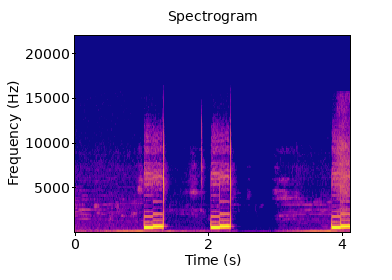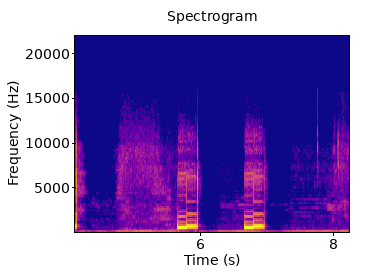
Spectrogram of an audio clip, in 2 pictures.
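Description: Five short electronic beeps at uneven intervals, each a quick two-note tone that steps up in pitch, with a faint low hum in between.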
